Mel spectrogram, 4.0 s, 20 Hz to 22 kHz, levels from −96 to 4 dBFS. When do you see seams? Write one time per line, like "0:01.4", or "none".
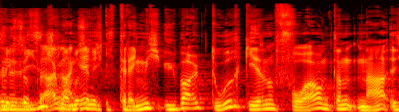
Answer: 0:01.0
